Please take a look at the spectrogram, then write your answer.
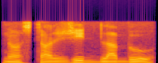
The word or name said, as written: nostalgie de la boue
